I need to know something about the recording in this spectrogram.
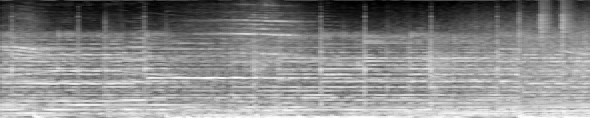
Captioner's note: helicopter blades whirring; sultry music; birds squealing; motorbike rumbling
